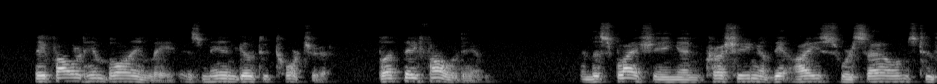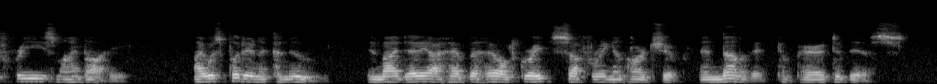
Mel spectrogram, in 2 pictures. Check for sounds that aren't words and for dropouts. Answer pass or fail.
pass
